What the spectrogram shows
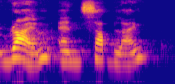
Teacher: the stress is on the final syllable of the word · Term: masculine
